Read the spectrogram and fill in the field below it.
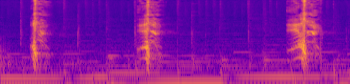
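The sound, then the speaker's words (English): Three sharp sneezes burst out, spaced a couple of seconds apart over a low steady hum, with no talking in between. “And I was, here comes that sneeze again.”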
